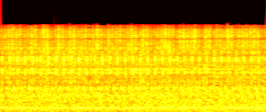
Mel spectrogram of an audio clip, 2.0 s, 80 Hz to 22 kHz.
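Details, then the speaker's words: 1983 Johnson 25 HP outboard on a 1973 SmokerCraft, first run after being choked slightly: smooth, even idle with a steady mid-pitched drone, no knocks or misses, pumping water well; running cleanly. "so check it out here we go running pretty smooth looking good pumping water real"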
